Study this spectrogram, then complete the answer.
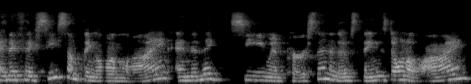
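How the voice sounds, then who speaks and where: A woman speaks with a Southern US accent at a moderate pace. Her medium-pitched voice is somewhat breathy, with lively intonation. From US South, Hattiesburg, Mississippi. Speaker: PR agency founder and speaker. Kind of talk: webinar presentation. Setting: video call. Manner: casual, filler-heavy.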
